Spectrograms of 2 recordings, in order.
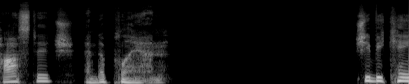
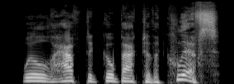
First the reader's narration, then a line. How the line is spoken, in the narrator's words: Marcia cried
